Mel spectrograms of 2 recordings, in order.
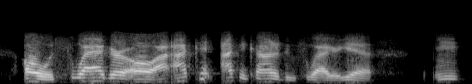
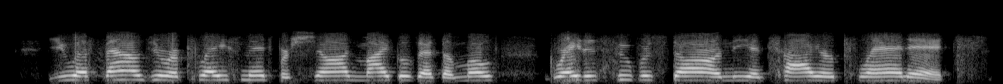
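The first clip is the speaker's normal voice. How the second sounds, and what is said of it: Imitates another person's voice. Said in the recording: “here's my Swagger impression ... That's not bad.”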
